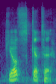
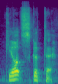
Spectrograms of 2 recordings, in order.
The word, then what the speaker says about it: 気をつけて: So you have that su sound and it gets lost in the rest of it. So I always screw that up when I'm pronouncing or I hear somebody and I'm like, what do you say? 気をつけて Kiotsukete. So it's ke. Like the su like drives into the next syllable.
